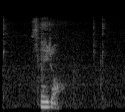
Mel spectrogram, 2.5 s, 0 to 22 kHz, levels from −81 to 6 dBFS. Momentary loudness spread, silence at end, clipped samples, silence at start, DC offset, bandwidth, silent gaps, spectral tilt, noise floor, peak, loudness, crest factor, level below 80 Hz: 26 LU; 0.45 s; under 0.1%; 0.05 s; under 0.1%; 12.5 kHz; none; -5 dB/octave; -56 dBFS; -14 dBFS; -29 LUFS; 20 dB; -76 dBFS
